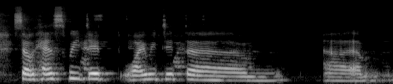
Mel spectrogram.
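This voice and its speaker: A woman speaks in a Romanian accent with ordinary pitch variation. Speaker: Java developer advocate. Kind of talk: casual interview chat. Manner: halting, many fillers.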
